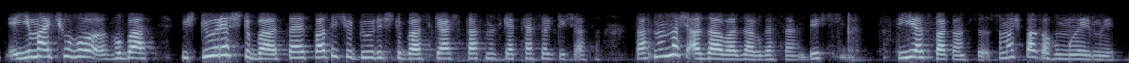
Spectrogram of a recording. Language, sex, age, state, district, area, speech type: Kashmiri, female, 30-45, Jammu and Kashmir, Bandipora, rural, conversation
